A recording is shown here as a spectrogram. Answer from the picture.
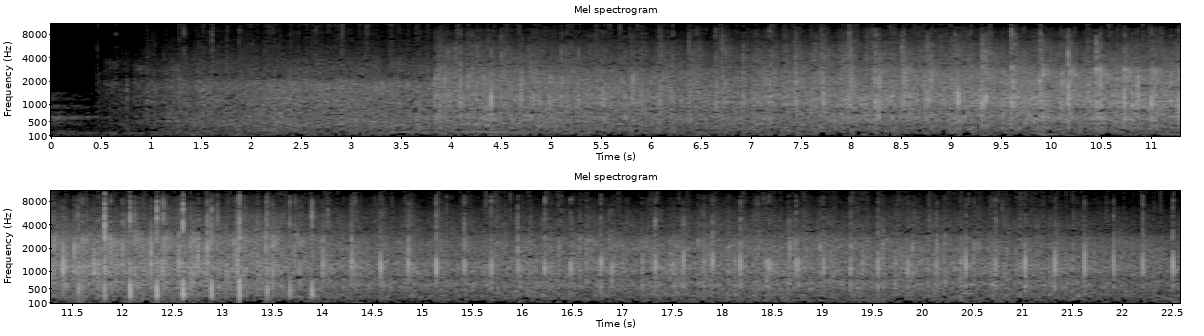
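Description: Audience applauding. The applause builds over the first few seconds, is loudest around the middle, and eases off slightly toward the end.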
